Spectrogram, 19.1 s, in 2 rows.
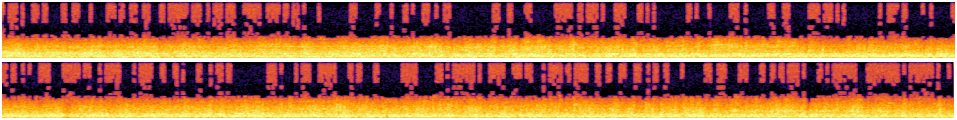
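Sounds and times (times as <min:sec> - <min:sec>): freight train passing: 0:00.0 - 0:01.8.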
